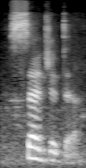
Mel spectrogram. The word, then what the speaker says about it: Sajda: He said her name is pronounced Sajida.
